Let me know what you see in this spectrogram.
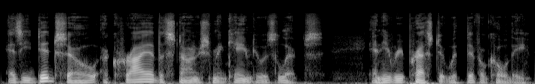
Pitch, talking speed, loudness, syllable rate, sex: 85 Hz, 200 wpm, -21 LUFS, 5.5 syllables/s, male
